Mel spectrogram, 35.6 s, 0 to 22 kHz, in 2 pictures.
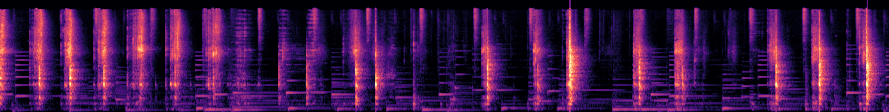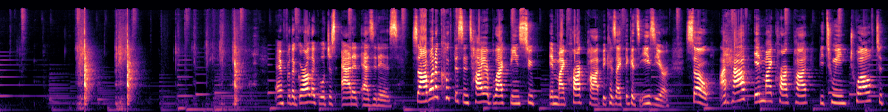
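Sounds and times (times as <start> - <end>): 
knife chopping celery into medium-sized pieces against a board: 0.0 - 5.0, 5.6 - 10.0, 10.6 - 11.8, 12.6 - 14.7, 15.3 - 17.7, 19.3 - 22.9
speech: 23.4 - 35.5.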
